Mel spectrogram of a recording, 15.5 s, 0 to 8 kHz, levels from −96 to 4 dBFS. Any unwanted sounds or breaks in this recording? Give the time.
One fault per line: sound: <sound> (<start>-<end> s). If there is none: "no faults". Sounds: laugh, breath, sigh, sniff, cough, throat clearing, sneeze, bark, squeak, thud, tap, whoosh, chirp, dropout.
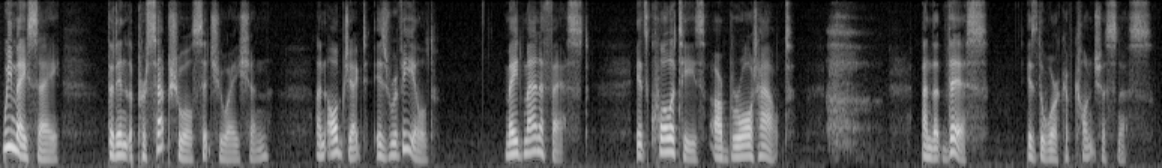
sound: sigh (11.0-11.8 s)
